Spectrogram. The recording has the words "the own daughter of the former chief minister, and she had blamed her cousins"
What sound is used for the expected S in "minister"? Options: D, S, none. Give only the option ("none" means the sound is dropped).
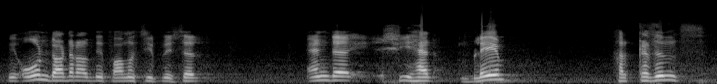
none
